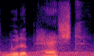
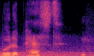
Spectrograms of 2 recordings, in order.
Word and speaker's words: Budapest: Oh yeah, and by the way, that's how you pronounce it here. It's Budapest. not Budapest.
